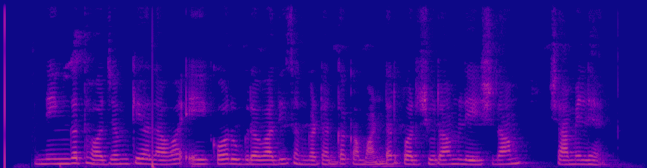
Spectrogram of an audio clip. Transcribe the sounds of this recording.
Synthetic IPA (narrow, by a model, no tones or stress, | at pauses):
nɪ̃ŋɡət̪ɦɔːd͡ʒəmkeɐlaːʋaʔeːkɔːɾʊɡɾəʋaːd̪isɐ̃ŋɡʱəʈʰənkakɐma̰ːɳɖəɾpɐɾʃʊɾaːmleːʃɾaːmʃaːmɪlɦɛː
